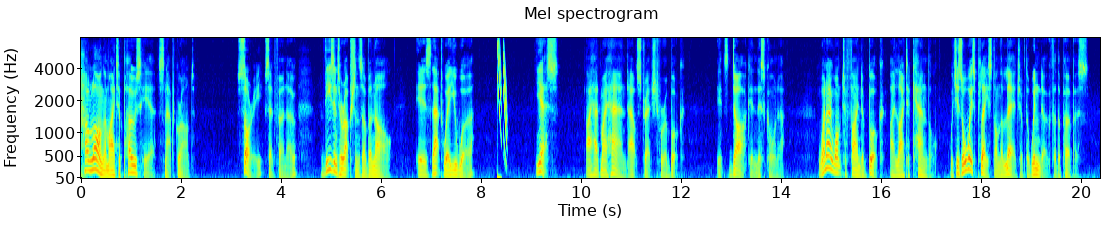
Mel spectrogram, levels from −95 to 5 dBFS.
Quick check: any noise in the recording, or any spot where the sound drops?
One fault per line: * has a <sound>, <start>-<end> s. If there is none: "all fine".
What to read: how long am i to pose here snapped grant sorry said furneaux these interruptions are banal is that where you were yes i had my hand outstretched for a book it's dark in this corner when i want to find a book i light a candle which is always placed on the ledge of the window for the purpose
* has a chirp, 8.3-8.5 s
